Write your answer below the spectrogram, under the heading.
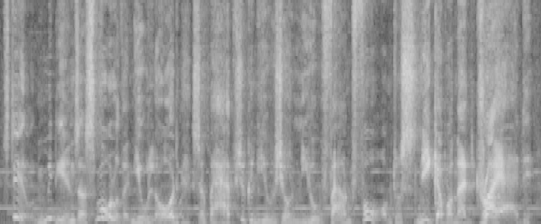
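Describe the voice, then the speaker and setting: An actor playing a wizened, fawning, gleefully evil old minion advisor in a video game, creaky and theatrical. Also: male voice, on the high side, huge pitch swings, unhurried, full character voice. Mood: conspiring, eager. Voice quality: creaky, gravelly. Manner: obsequious, theatrical servant addressing his master. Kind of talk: video game cutscene acting. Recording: game music under the voice.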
